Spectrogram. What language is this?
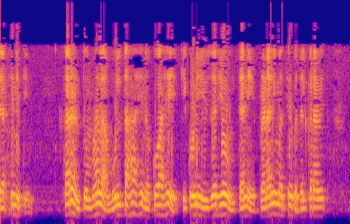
Marathi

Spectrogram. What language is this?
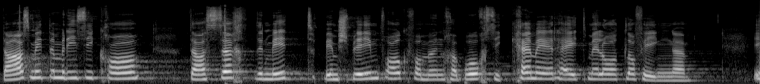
Swiss German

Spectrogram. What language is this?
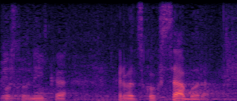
Croatian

